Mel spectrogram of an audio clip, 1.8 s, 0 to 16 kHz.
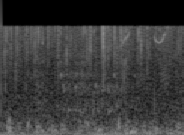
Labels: {"label": "biophony, dolphin", "recorder": "SoundTrap 500"}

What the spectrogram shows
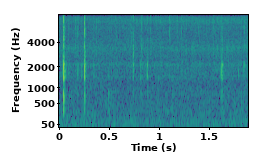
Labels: {"label": "ambient", "recorder": "HydroMoth"}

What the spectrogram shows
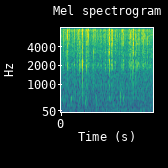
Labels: {"label": "ambient", "recorder": "HydroMoth"}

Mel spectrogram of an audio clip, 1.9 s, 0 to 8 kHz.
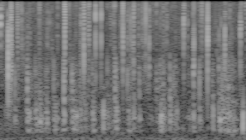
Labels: {"label": "biophony, sea urchins (Echinidae)", "recorder": "SoundTrap 600 or HydroMoth"}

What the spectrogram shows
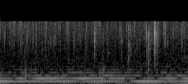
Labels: {"label": "biophony, midshipman", "recorder": "SoundTrap 500"}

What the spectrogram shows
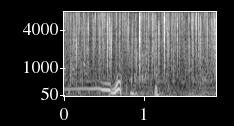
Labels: {"label": "biophony, cascading saw", "recorder": "SoundTrap 600 or HydroMoth"}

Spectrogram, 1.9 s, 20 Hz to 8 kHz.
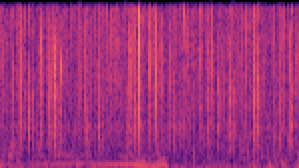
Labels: {"label": "biophony, cascading saw", "recorder": "SoundTrap 600 or HydroMoth"}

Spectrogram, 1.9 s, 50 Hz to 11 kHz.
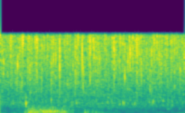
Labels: {"label": "biophony, growl", "recorder": "SoundTrap 500"}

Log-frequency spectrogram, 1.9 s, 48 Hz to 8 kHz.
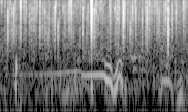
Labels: {"label": "biophony, cascading saw", "recorder": "SoundTrap 600 or HydroMoth"}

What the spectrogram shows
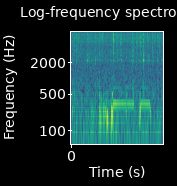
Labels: {"label": "ambient", "recorder": "HydroMoth"}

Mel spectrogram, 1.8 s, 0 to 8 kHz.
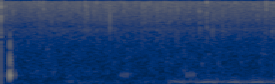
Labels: {"label": "biophony", "recorder": "SoundTrap 300"}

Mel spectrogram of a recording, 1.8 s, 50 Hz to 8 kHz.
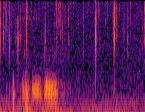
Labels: {"label": "biophony, stridulation", "recorder": "SoundTrap 300"}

